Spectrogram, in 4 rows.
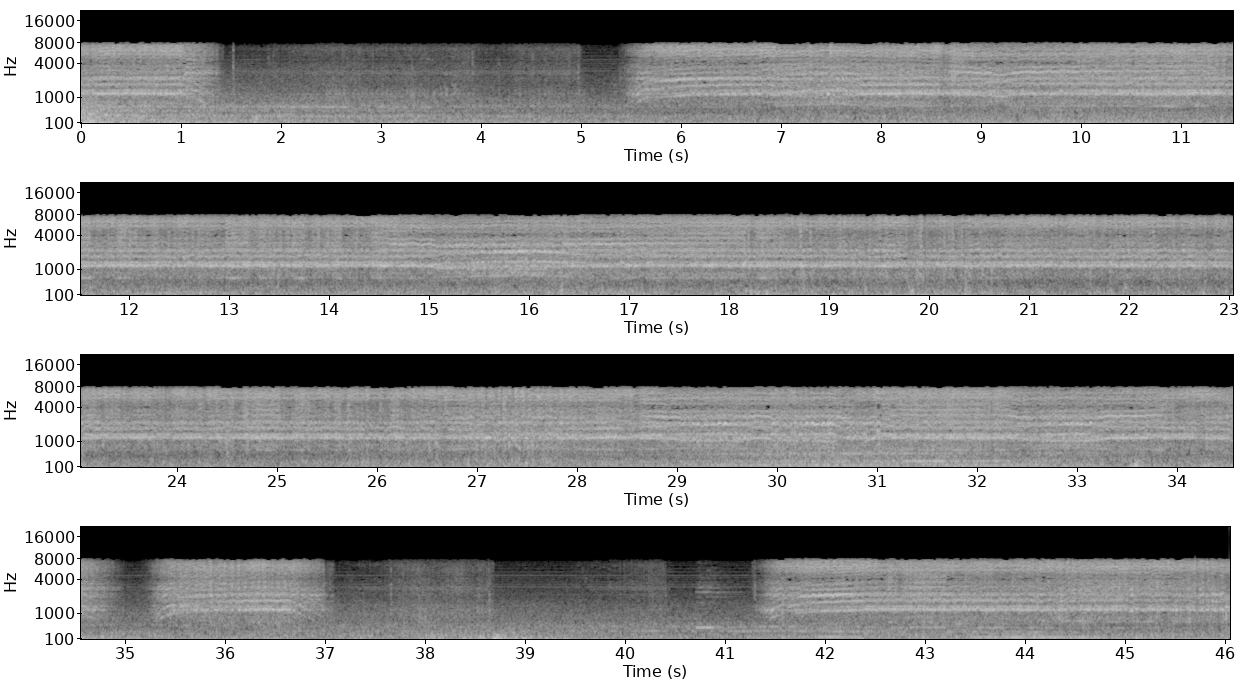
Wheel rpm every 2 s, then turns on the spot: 100, 20, 30, 150, 160, 160, 160, 160, 160, 160, 160, 160, 160, 160, 160, 160, 160, 90, 70, 10, 30, 160, 160.
2-4 36-40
